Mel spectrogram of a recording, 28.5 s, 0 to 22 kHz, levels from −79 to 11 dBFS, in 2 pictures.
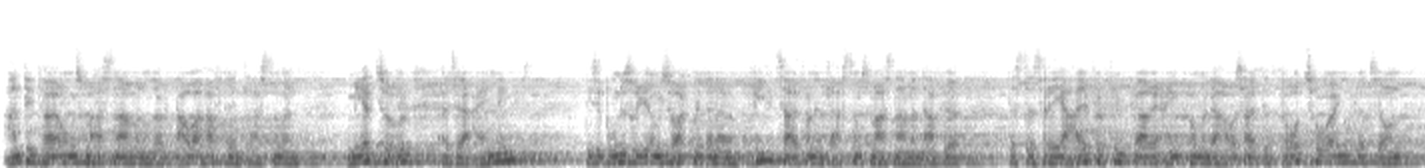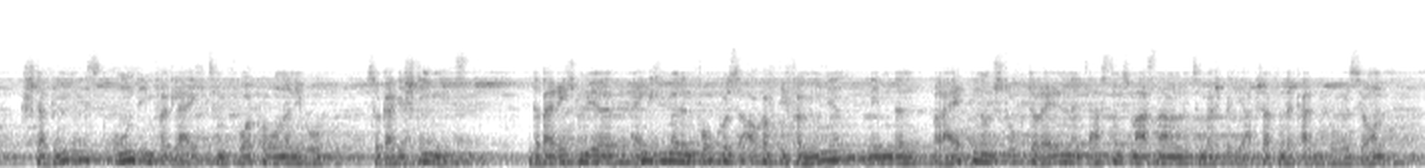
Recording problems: echo of what is said; noticeable; throughout; 330 ms later, 15 dB below the speech
muffled; slightly; fading above 3.5 kHz
room echo; slight; dies away in 1.7 s
off-mic speech; somewhat distant

